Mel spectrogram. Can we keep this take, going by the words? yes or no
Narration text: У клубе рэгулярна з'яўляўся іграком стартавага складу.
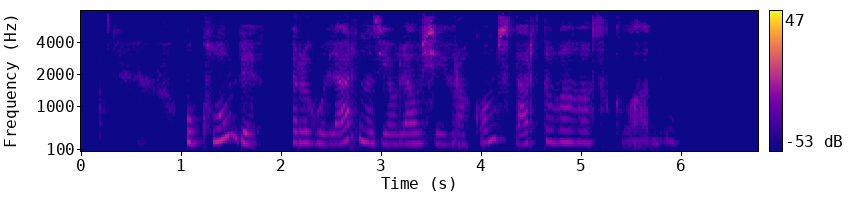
yes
